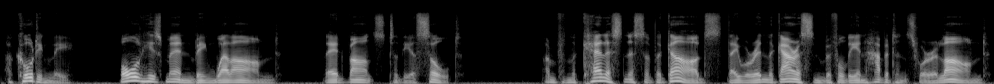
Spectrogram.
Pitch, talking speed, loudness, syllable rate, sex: 100 Hz, 175 wpm, -23 LUFS, 6.1 syllables/s, male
